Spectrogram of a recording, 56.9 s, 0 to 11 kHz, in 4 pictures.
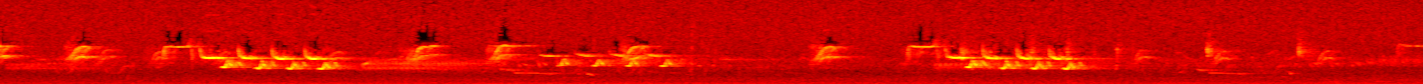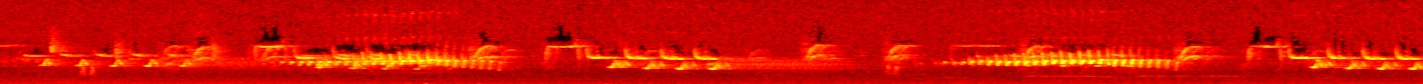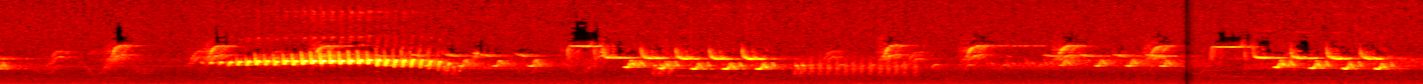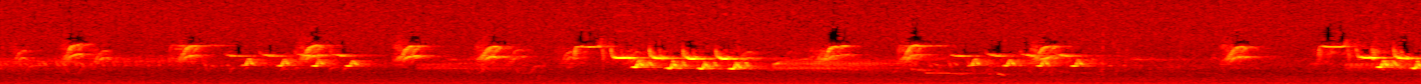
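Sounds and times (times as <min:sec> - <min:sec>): faint outdoor hiss: 0:00.0 - 0:56.9
songbirds chirping: 0:00.0 - 0:56.9
bird trill: 0:23.2 - 0:28.6.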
